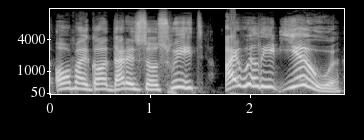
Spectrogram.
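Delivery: gush, then drop the news sweetly; gushing mock delight. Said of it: "Pina says".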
